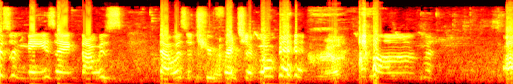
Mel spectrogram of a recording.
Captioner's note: laughs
